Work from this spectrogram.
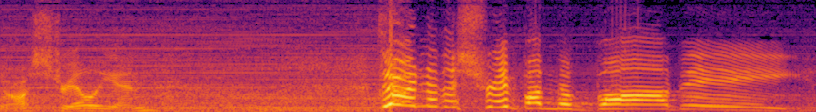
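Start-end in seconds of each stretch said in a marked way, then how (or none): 1.9-4.0 mock Aussie accent. [name] mocks Australian cliché.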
